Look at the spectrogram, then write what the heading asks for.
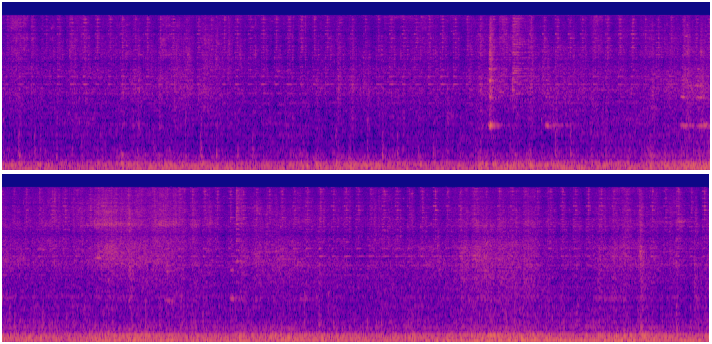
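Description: A freight train's cars rolling through a grade crossing: a steady low rumble of steel wheels on rail. A few brief squeaks come through around the middle, and the rumble grows louder in the second half.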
